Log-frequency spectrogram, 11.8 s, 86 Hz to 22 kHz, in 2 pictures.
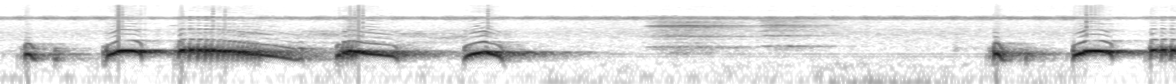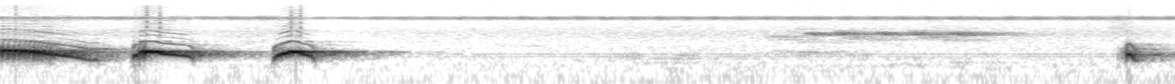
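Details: Indonesian spotted dove in KUK 2 master song, played for training and luring birds: soft hooting coos in two phrases of about five notes each, one longer swooping coo inside each, a brief high chirp later and a single coo closing.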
